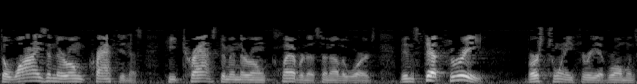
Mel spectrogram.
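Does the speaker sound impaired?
No.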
